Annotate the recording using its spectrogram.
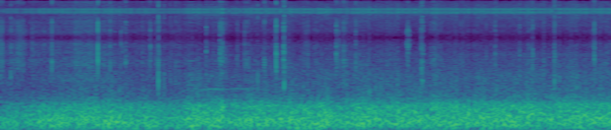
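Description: Blokart rolling fast over hard beach sand: a steady low rumble of wind on the microphone and wheels on the sand, with scattered light clicks and rattles from the kart.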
